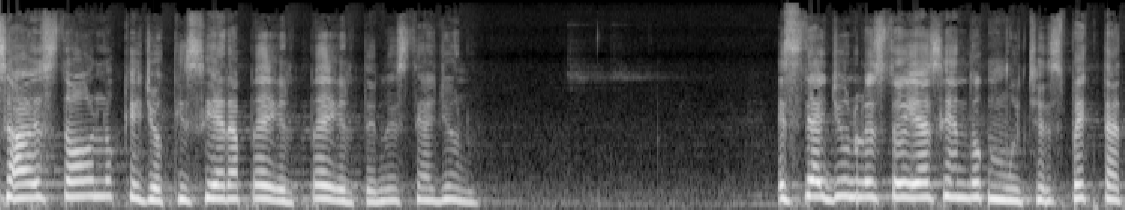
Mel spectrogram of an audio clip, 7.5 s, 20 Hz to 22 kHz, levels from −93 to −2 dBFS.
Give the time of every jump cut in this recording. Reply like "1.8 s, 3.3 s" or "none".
2.0 s, 5.7 s, 6.6 s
